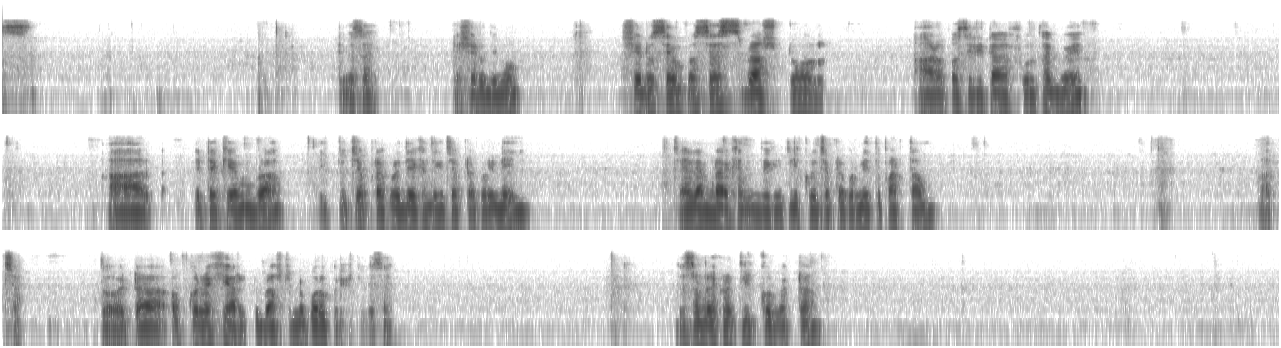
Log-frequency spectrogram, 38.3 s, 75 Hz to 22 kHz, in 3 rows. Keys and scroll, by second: 0.1-1.6 typing, 2.4 Return, 6.5 b, 28.2 ], 28.8 ], 29.5 ], 30.1 ], 37.8 ctrl+z.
